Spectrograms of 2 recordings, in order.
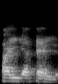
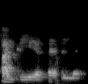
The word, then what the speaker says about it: tagliatelle: By the way, if you see in Italian GL, it's not spelled gl, it's spelled gl. Okay, so tagliatelle, not tagliatelle.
